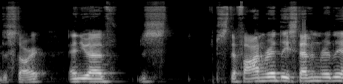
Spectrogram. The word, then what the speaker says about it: Stevan: start, and you have Stevan Ridley. I don't even know how you pronounce his name anymore. It's been so long. It's just Steven. That's not how you normally spell that.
